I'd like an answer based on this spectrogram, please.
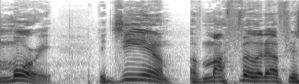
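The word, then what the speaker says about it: Morey: is that he said Daryl Moyer I'm sorry the GM I pronounced his name I'm sorry Daryl Mori the GM of my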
